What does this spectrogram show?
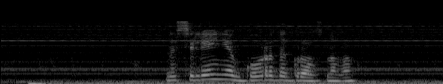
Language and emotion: Russian, neutral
